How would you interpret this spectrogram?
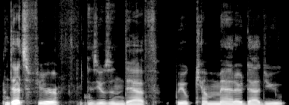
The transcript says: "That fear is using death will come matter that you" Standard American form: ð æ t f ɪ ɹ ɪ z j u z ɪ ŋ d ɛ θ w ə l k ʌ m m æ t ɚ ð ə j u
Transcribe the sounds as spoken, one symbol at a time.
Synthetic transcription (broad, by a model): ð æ t f ɪ ɹ ɪ z j u z ɪ ŋ d ɛ θ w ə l k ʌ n m æ t ɚ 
